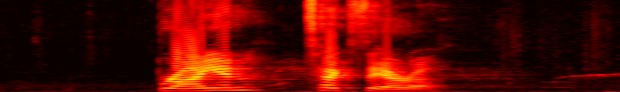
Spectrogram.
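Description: A woman reads out names over a loudspeaker outdoors.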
